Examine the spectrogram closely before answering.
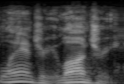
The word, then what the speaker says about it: Laundrie: I can't wait till he shows up so I can figure out how to pronounce his last name. It's Laundrie.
